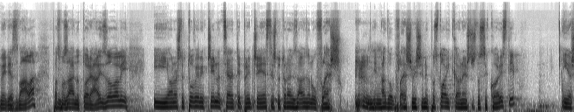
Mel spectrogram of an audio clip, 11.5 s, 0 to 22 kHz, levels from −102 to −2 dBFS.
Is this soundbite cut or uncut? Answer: uncut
